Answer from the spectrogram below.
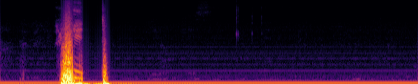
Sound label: hit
